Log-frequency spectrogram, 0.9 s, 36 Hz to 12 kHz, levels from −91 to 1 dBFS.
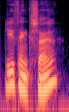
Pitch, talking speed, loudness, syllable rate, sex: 135 Hz, 275 wpm, -16 LUFS, 6.3 syllables/s, male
